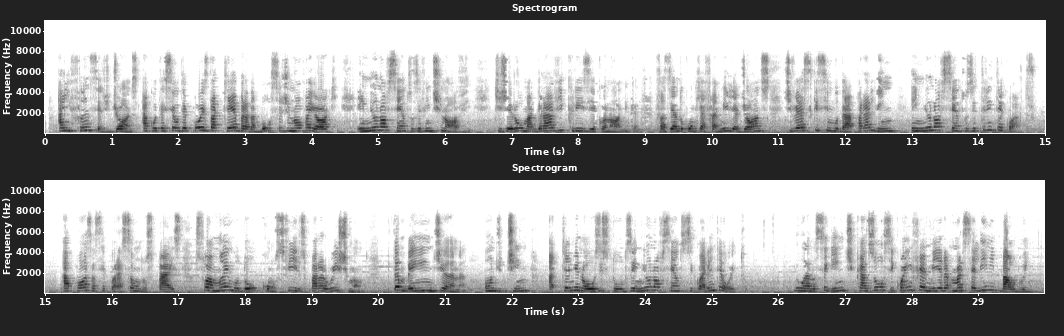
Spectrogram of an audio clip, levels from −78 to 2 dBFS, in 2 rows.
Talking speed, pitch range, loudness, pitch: 135 wpm, 220-275 Hz, -19 LUFS, 245 Hz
